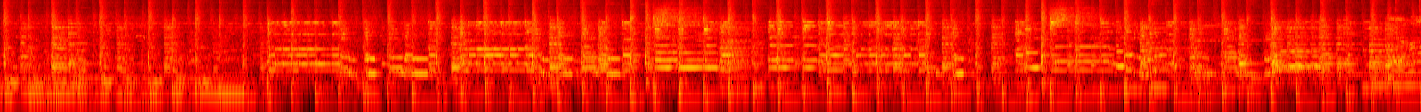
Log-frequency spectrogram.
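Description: Live blues band playing an instrumental passage: electric guitar, bass and keyboards over a drum kit keeping a steady beat, with held chords coming in about five seconds in.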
